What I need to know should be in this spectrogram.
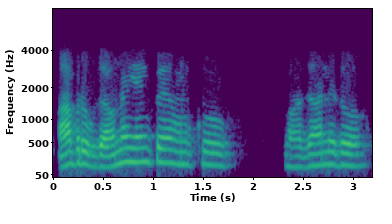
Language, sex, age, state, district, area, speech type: Hindi, male, 45-60, Rajasthan, Karauli, rural, conversation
